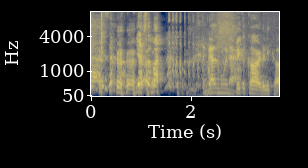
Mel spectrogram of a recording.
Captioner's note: laughing sfx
